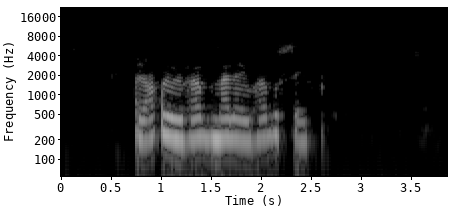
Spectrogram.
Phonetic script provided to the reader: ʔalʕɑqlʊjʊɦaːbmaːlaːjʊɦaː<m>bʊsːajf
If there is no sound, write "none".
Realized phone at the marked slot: none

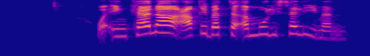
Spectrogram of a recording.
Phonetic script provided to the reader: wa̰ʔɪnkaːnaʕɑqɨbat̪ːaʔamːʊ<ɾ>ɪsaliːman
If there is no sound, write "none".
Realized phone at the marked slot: l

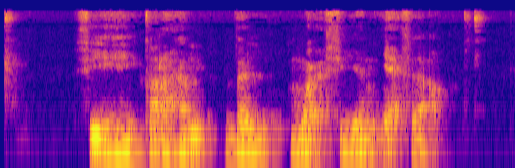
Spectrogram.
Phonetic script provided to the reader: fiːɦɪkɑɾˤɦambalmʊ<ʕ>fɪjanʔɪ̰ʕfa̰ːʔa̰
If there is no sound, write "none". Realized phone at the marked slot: ʕ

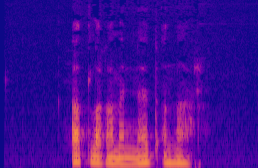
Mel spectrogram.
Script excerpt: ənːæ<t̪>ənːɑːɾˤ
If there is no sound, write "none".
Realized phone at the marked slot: d̪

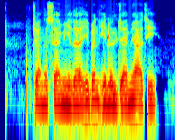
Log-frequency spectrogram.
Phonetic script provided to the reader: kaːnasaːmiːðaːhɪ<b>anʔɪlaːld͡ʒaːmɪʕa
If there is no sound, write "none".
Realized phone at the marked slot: b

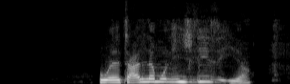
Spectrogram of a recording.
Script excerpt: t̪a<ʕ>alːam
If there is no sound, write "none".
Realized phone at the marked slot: ʕ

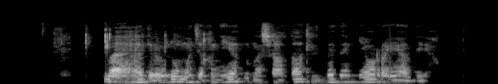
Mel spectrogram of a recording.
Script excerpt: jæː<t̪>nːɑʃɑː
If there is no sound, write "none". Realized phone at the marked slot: t̪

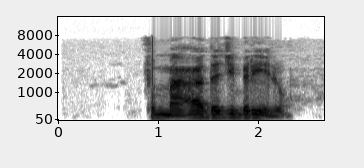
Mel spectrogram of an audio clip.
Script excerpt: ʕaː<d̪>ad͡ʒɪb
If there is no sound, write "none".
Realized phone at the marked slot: d̪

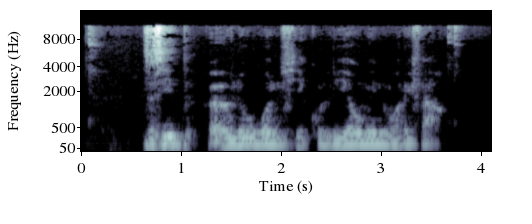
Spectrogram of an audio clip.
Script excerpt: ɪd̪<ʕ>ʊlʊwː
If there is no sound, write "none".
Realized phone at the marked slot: ʕ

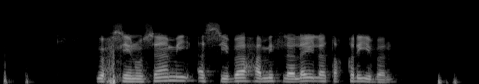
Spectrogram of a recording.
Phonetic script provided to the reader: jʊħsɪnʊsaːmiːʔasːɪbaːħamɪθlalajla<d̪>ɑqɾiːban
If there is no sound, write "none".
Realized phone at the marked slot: t̪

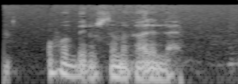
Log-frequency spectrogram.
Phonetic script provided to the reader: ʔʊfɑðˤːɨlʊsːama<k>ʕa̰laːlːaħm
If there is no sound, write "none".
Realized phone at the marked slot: k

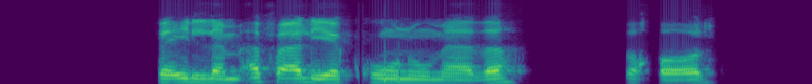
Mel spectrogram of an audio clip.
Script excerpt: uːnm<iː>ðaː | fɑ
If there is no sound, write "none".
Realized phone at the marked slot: aː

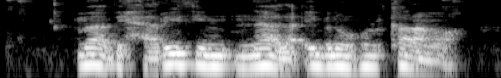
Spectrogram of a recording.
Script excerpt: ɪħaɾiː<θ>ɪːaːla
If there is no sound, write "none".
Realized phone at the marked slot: θ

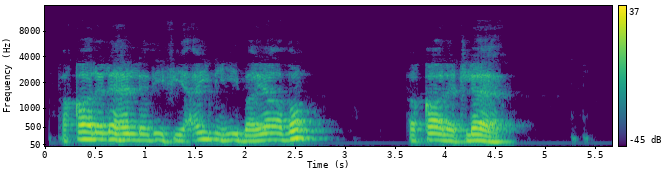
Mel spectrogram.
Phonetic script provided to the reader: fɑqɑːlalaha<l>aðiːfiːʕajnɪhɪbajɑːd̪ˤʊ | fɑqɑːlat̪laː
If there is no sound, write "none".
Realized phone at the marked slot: lː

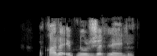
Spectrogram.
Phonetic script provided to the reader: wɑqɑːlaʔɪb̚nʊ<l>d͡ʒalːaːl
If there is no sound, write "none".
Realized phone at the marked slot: l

